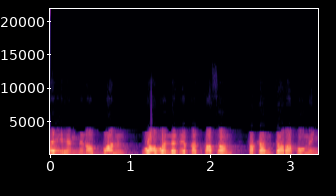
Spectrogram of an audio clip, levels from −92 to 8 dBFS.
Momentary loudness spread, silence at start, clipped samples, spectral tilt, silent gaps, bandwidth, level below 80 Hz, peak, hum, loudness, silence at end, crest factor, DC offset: 9 LU; 0 s; under 0.1%; -6.5 dB/octave; none; 4.1 kHz; -66 dBFS; -2 dBFS; none; -16 LUFS; 0 s; 14 dB; under 0.1%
